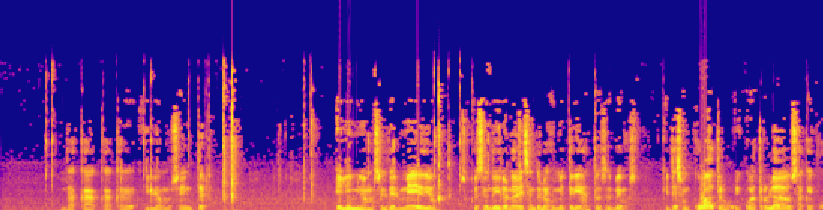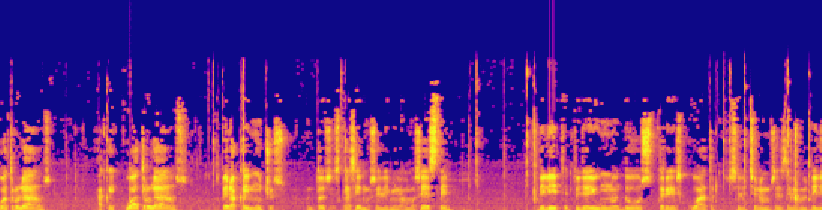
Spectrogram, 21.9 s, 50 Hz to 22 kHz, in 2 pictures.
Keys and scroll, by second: 3.0 Return, 4.0 w.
